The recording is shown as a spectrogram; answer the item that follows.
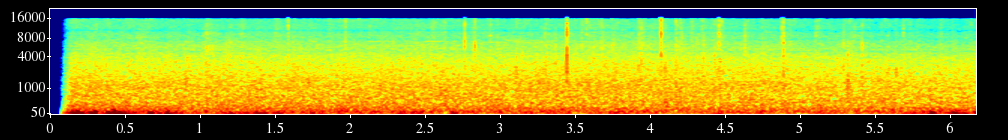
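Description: Faint patter of water drops: a steady hiss with scattered single drip clicks. A low rumble is loudest in the first second.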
